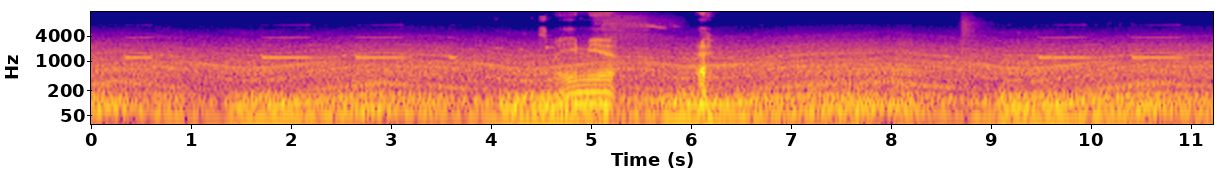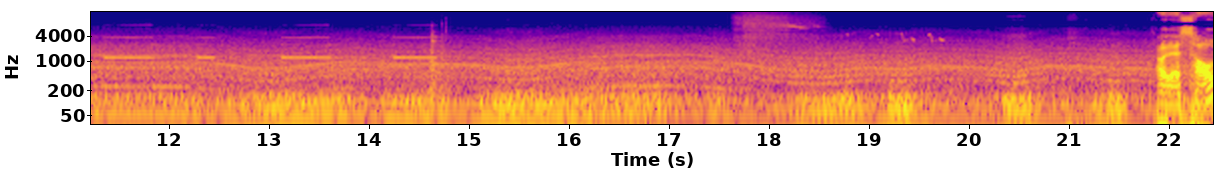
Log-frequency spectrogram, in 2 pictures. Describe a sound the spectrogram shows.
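A heavy truck's diesel engine rumbles and hums steadily.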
